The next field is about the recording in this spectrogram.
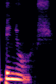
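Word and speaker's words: Binoche: Binosh. I knew it was going to be I keep saying Binos. Binos. Okay. Juliet Binosh.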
